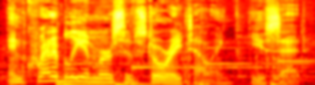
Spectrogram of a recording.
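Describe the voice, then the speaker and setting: A man's voice: medium pitch, big pitch swings, fast, vocal fry, faint music behind. An American man hosting a podcast countdown with playful, theatrical scripted narration. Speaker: podcast host.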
